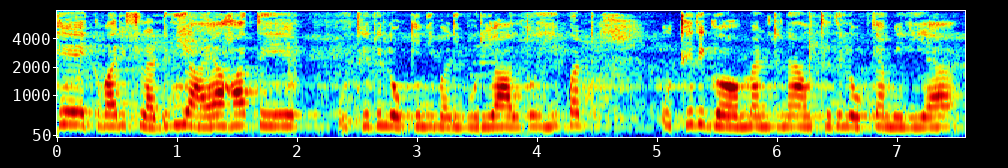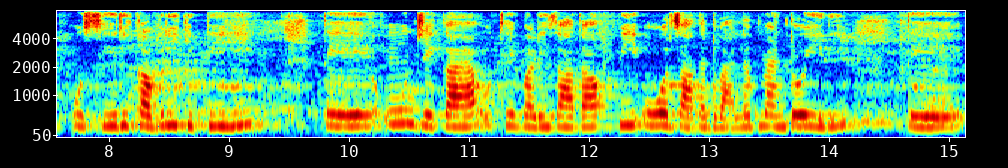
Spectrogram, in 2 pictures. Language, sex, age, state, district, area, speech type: Dogri, female, 18-30, Jammu and Kashmir, Udhampur, rural, spontaneous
